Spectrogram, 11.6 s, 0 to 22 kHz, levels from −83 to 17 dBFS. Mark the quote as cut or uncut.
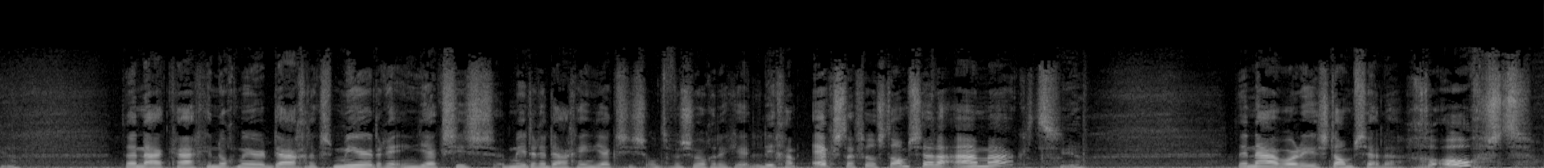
cut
